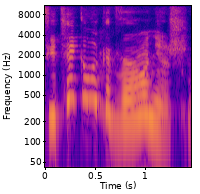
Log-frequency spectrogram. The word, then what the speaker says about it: Voronezh: Voronezh. There you go. Voronezh.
